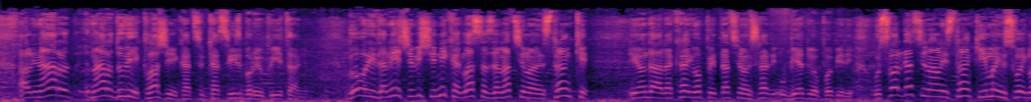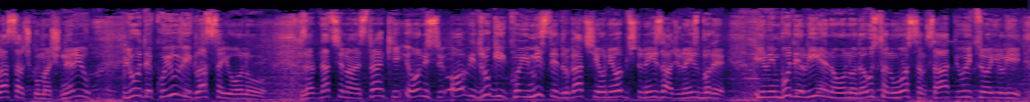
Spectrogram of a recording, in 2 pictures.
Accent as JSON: {"language": "Bosnian", "town": "Sarajevo", "region": "Federation of Bosnia and Herzegovina", "country": "Bosnia & Herzegovina", "said": "ja sam iz Sarajeva, ja ne vjerujem, ono, na, bio sam i borac u ratu"}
